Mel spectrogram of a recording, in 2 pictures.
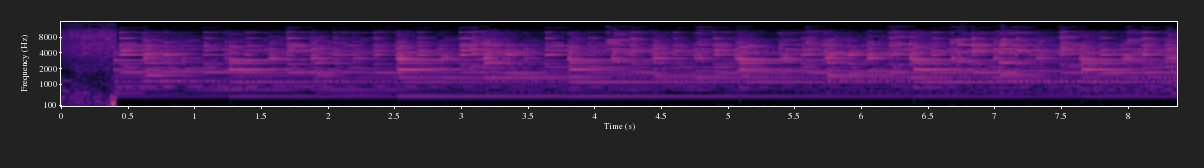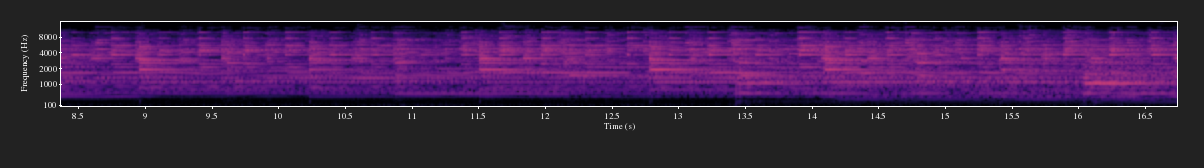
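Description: Bells chiming in a quick, even run of struck notes over a steady held tone; near the end the held tone drops and lower notes ring on.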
